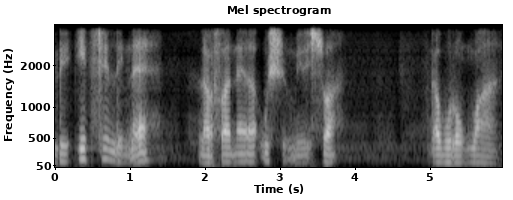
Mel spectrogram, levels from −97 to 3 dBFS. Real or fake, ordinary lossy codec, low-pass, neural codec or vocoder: fake; none; 3.6 kHz; codec, 16 kHz in and 24 kHz out, 0.9 kbps, LongCat-Audio-Codec, four codebook decoder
